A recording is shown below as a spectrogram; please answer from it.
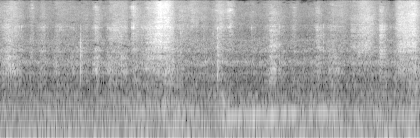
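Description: A metal fork pricking a raw shortcrust pastry base in a pie dish, docking it: faint, quick scratchy pokes, with one louder scrape about a second and a half in.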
